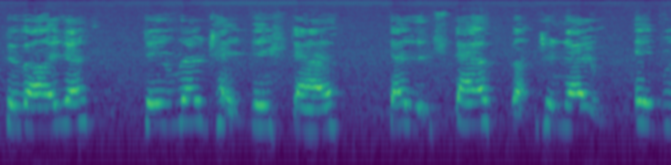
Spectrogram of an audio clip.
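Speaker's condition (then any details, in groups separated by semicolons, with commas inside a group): Cerebral palsy; from birth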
